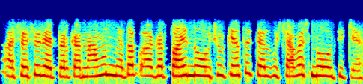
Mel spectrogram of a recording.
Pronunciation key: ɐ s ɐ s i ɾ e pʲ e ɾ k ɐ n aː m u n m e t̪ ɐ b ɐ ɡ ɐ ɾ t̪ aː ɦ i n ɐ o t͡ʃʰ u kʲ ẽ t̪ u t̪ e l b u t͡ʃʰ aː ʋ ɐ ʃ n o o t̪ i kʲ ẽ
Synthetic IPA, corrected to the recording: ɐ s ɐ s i ɾ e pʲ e ɾ k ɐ n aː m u n m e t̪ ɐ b ɐ ɡ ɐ ɾ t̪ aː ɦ i n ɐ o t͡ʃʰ u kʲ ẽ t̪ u t̪ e l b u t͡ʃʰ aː ʋ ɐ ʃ n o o t̪ i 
